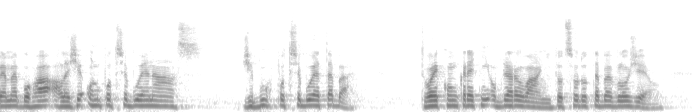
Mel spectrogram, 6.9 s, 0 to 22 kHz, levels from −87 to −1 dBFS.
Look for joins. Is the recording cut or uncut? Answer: uncut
